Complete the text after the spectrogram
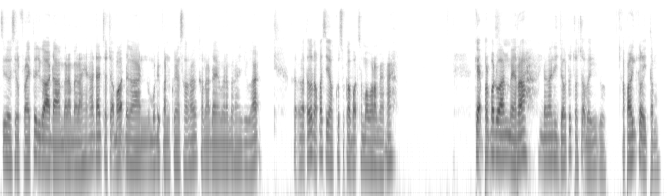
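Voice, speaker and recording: A man rattles off words at a very fast pace in a fairly low, monotone, flat voice. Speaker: motovlogger. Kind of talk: casual vlog, unboxing review.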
